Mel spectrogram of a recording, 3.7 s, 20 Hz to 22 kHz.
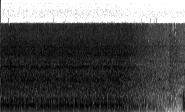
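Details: Chevrolet K30 with a 4.3, cold start at -9 (-26 with windchill): a slow, steady cranking chug about three times a second drags out before the engine catches. Weak starter motor, still working.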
